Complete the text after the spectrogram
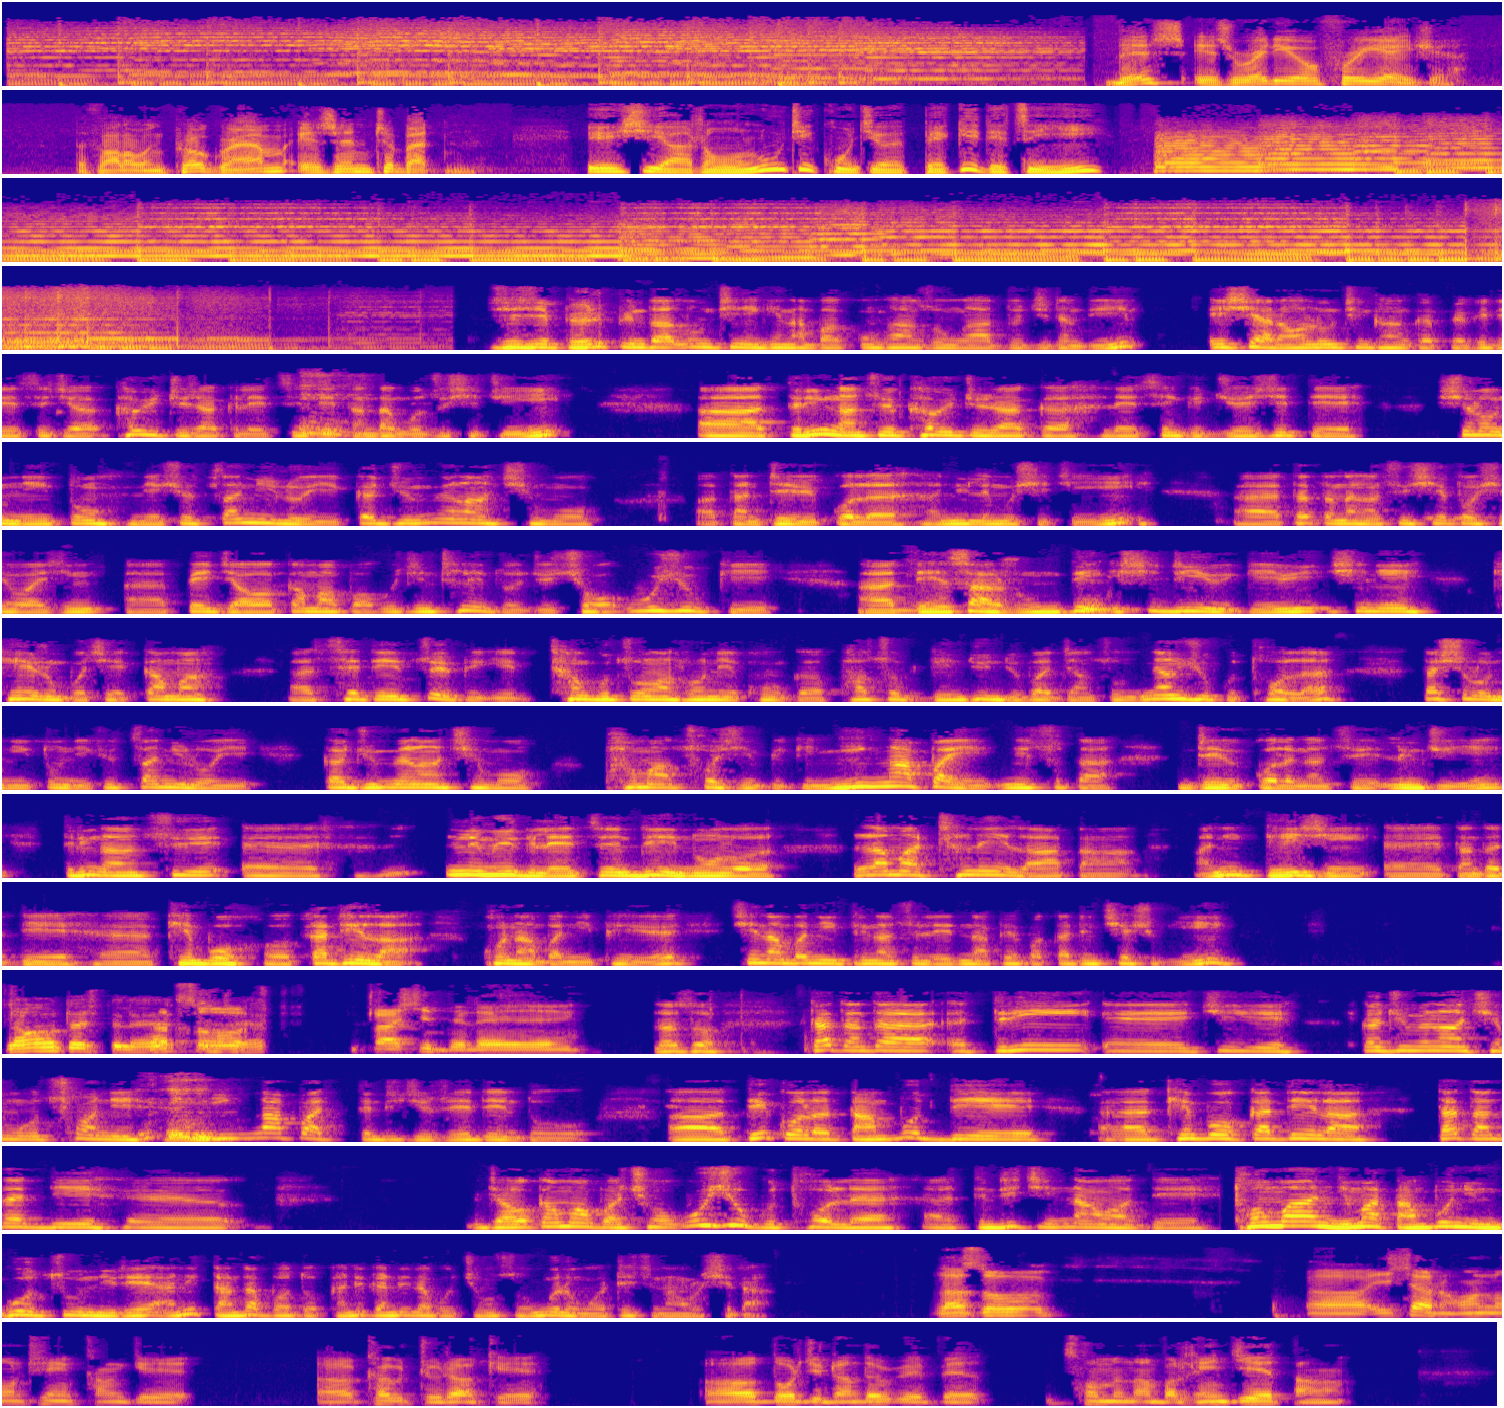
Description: བཀའ་མོལ་ཞུས་པར་གསན་རོགས་ཞུ།།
